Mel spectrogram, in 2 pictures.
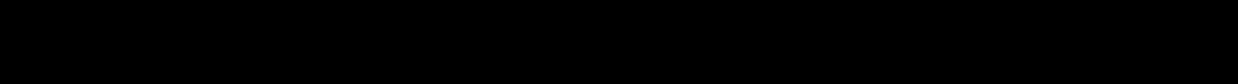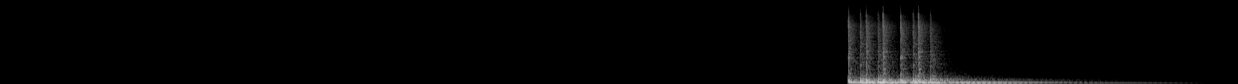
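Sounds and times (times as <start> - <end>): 
tom drums: 20.9 - 23.3.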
